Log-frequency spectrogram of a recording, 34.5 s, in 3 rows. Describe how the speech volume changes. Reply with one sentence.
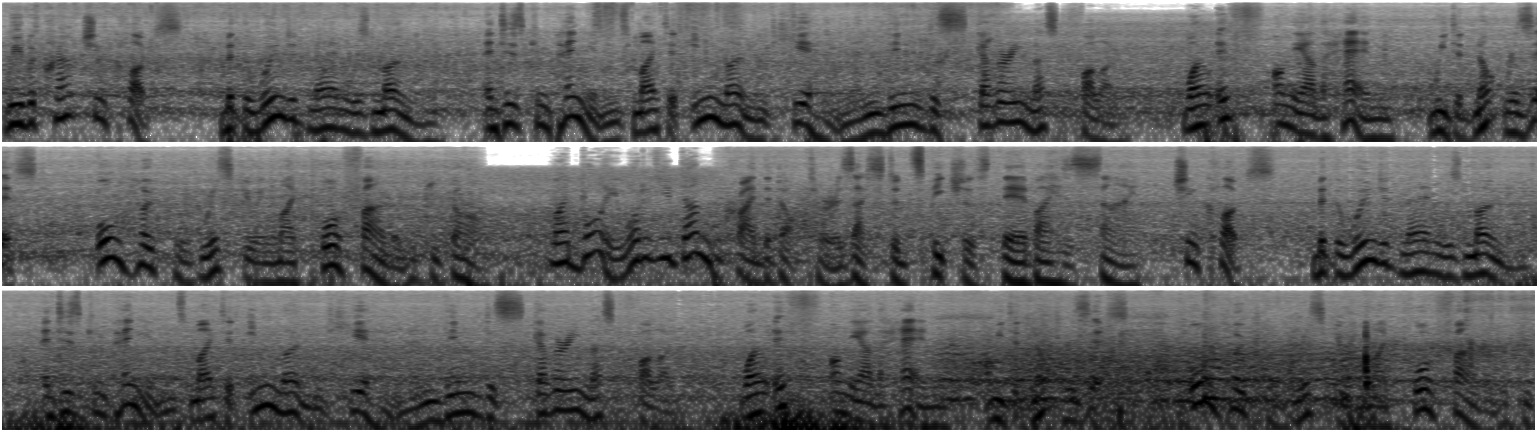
The volume of the speech stays about the same.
